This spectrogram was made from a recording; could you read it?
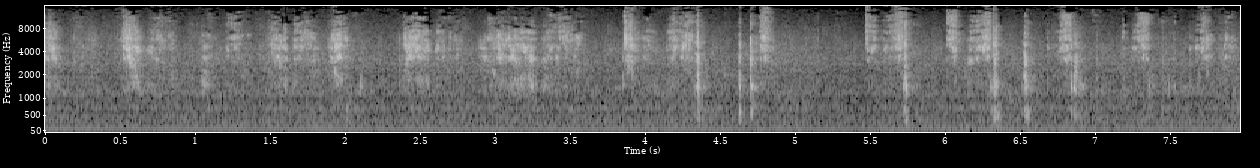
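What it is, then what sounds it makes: Cardboard candy box. A small SweetTarts cardboard candy box, held in both hands, is rubbed and scratched with fingernails. Bright, dry, papery rasps come in quick irregular bursts with sharper flicks between them. A faint steady low hum sits underneath.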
